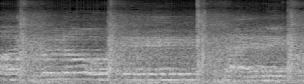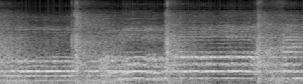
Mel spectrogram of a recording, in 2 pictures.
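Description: A group of men chanting a noha (Shia lament) together, with their palms striking their chests in matam in unison. The strikes fall as a steady beat, about one a second, roughly seven in all.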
